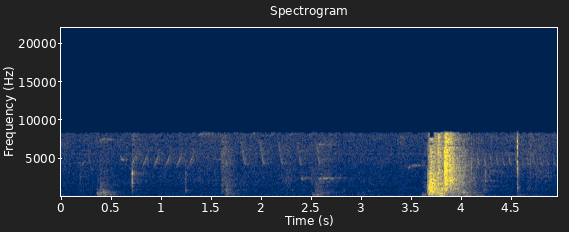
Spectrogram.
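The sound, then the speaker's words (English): A door shoved shut with a foot: a few soft knocks and shuffles, then one loud heavy thud with a short rattle, followed by a light tap. “Raising the mug and creamer to them, Zach shoves the door shut with his foot.”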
